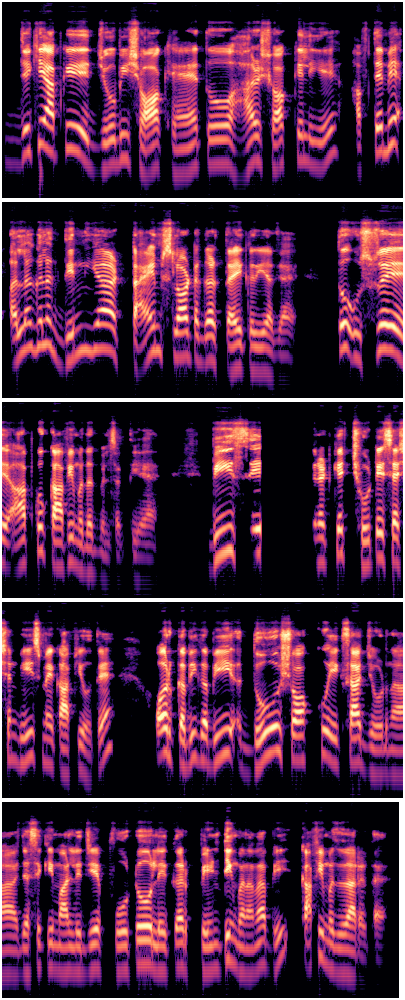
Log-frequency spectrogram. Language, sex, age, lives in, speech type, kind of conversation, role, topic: Hindi, male, 35-39, India, read, expert-assistant, expert, नई क्रिएटिव हॉबी शुरू करने के लिए मैं अपनी दिनचर्या में समय कैसे निकालूं, ताकि बाकी शौक भी चलते रहें?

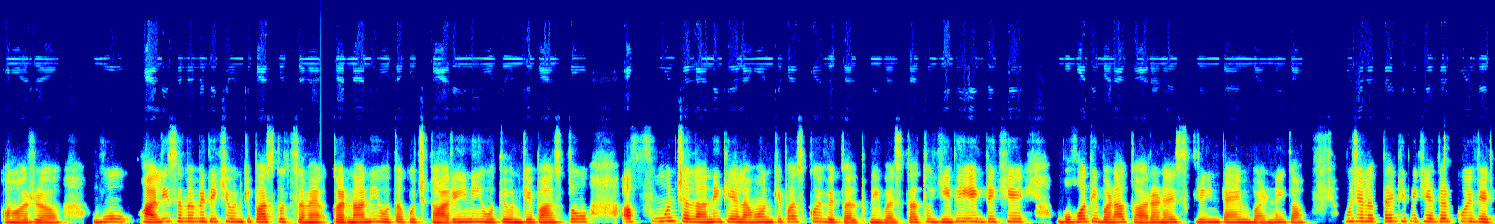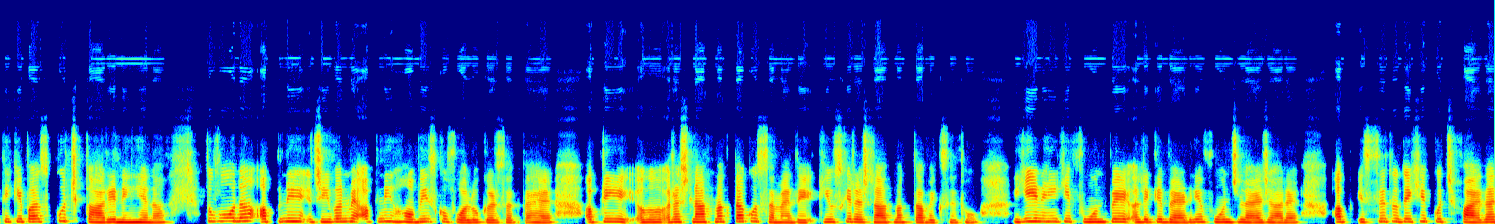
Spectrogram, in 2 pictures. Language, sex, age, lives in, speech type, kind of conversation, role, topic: Hindi, female, 20-24, India, conversation, podcast, guest, रात में आप फोन और स्क्रीन का इस्तेमाल कैसे करते हैं?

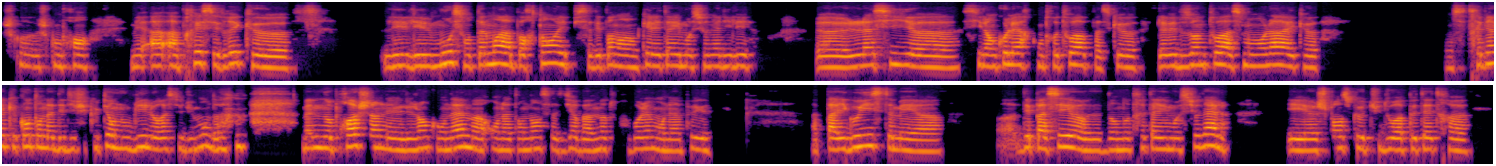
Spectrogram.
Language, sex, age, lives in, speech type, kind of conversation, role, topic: French, female, 40-44, France, conversation, advice, advisor, Comment gérer un conflit avec un ami proche après un malentendu ?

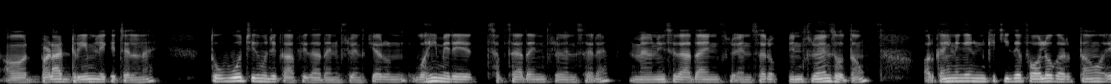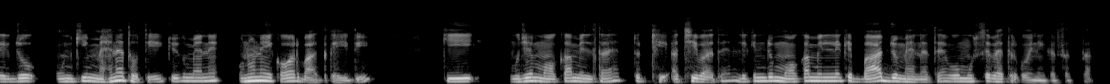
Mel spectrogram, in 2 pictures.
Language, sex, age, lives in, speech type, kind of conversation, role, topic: Hindi, male, 20-24, India, conversation, podcast, guest, Tumhara favourite influencer kaise bana, uski story kya hai?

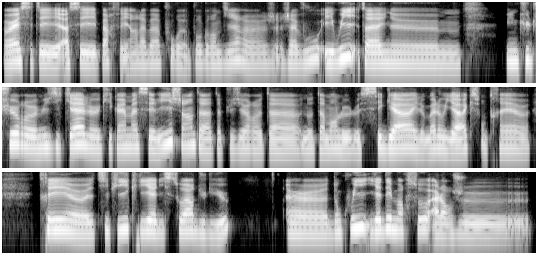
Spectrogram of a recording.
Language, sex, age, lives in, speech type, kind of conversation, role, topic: French, female, 30-34, France, conversation, podcast, guest, Quelle chanson te rappelle ton enfance ?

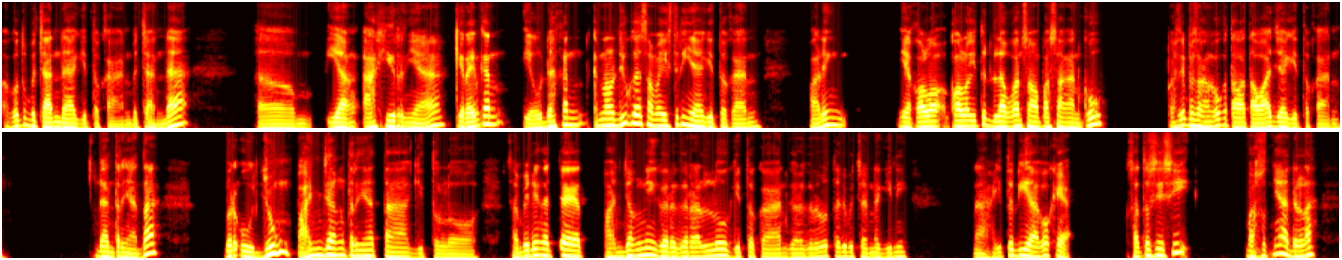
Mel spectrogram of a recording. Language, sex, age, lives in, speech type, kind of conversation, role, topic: Indonesian, male, 35-39, Indonesia, conversation, advice, user, Bagaimana sebaiknya saya berbicara saat ragu antara meminta maaf atau membela diri?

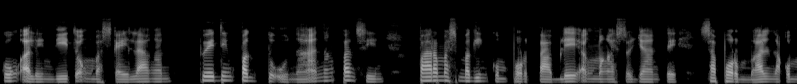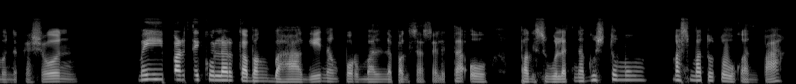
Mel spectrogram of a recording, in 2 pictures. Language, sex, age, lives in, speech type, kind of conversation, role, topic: Filipino, male, 35-39, Philippines, read, expert-assistant, expert, Paano naaapektuhan ng social media ang paraan ng pakikipag-usap at paggamit ng wikang Filipino?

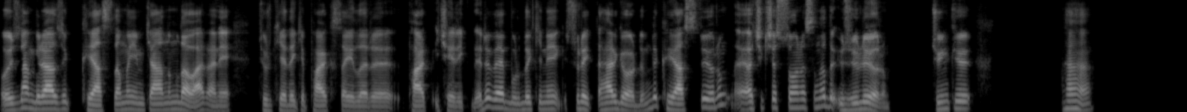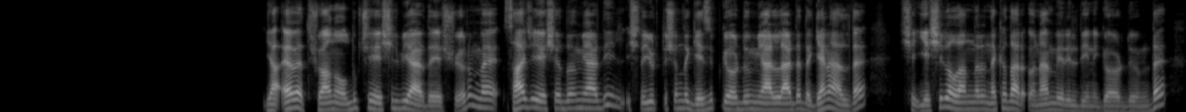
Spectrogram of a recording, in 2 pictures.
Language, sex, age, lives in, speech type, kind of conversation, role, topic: Turkish, male, 25-29, Poland, conversation, podcast, guest, Şehirde daha fazla yeşil alan oluşturmak için neler yapmalıyız?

